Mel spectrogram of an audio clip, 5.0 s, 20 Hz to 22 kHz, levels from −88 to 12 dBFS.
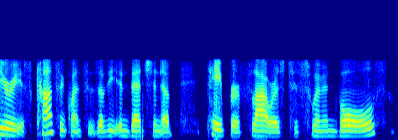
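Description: Packet loss on an ADPCM call hits this speech clip at 1.76 s. About 20 ms, roughly one packet, drops out and leaves a hard-edged silent hole. Because ADPCM sends only the difference from an adaptive prediction, the receiver's predictor and step size lose track of the sender's. The speech comes back with brief, slight distortion, settling by about 1.81 s. The underlying line is 32 kbit/s G.726, band-limited to roughly 250 Hz to 3.6 kHz with light codec roughness.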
